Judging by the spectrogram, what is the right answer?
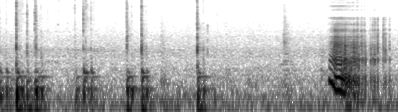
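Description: Rapid, irregular clicks of fingers typing on a computer keyboard while writing Python code, close and fairly quiet, with a pause and then a brief louder rustle at the end.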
